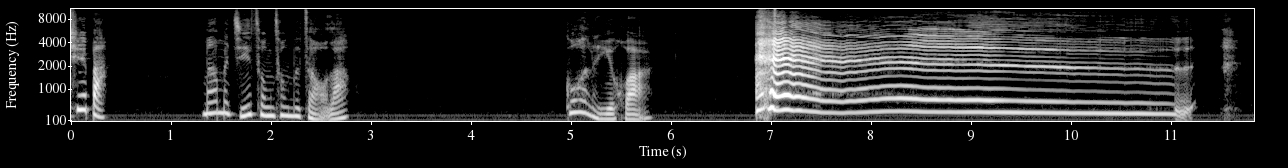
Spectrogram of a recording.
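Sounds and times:
speech: 0.0 - 0.5, 1.3 - 2.8, 5.0 - 5.9, 11.0 - 11.7
child crying: 6.9 - 11.2.

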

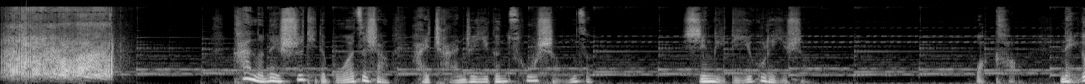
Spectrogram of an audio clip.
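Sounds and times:
zipper being pulled open: 0.0 - 1.3
speech: 2.4 - 6.1, 6.8 - 8.2, 9.8 - 10.8.

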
